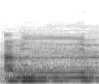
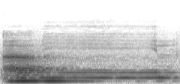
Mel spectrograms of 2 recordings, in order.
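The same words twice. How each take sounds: First: The vowel is said short and clipped. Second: The vowel is drawn out to two beats. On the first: "boleh juga dipendekkan" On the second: "pada umumnya dua harokat"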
